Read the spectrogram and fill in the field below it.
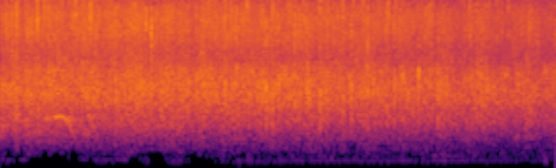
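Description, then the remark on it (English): A large audience claps steadily and continuously, a dense wash of applause that stays loud and even throughout, with no voices standing out, applauding the worship team after a prayer. “Let's give our worship team a round of applause another time.”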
